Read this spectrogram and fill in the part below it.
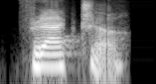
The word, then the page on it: Fraktur: Indian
